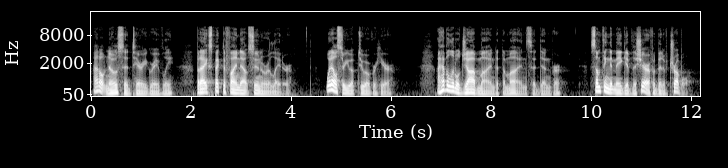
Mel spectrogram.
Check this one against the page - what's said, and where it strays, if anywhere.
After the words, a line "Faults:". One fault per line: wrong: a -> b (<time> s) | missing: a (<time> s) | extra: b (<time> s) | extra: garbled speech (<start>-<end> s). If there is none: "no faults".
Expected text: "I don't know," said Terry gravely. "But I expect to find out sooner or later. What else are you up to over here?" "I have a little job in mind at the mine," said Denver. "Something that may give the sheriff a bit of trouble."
"I don't know," said Terry gravely. "But I expect to find out sooner or later. What else are you up to over here?" "I have a little job mind at the mine," said Denver. "Something that may give the sheriff a bit of trouble."
Faults:
missing: in (7.7 s)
